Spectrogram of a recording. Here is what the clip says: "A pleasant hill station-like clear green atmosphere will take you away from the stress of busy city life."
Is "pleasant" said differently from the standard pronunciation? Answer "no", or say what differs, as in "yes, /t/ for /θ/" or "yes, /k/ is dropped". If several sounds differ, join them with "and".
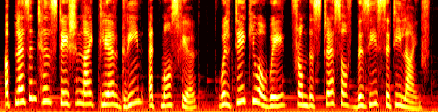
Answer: no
